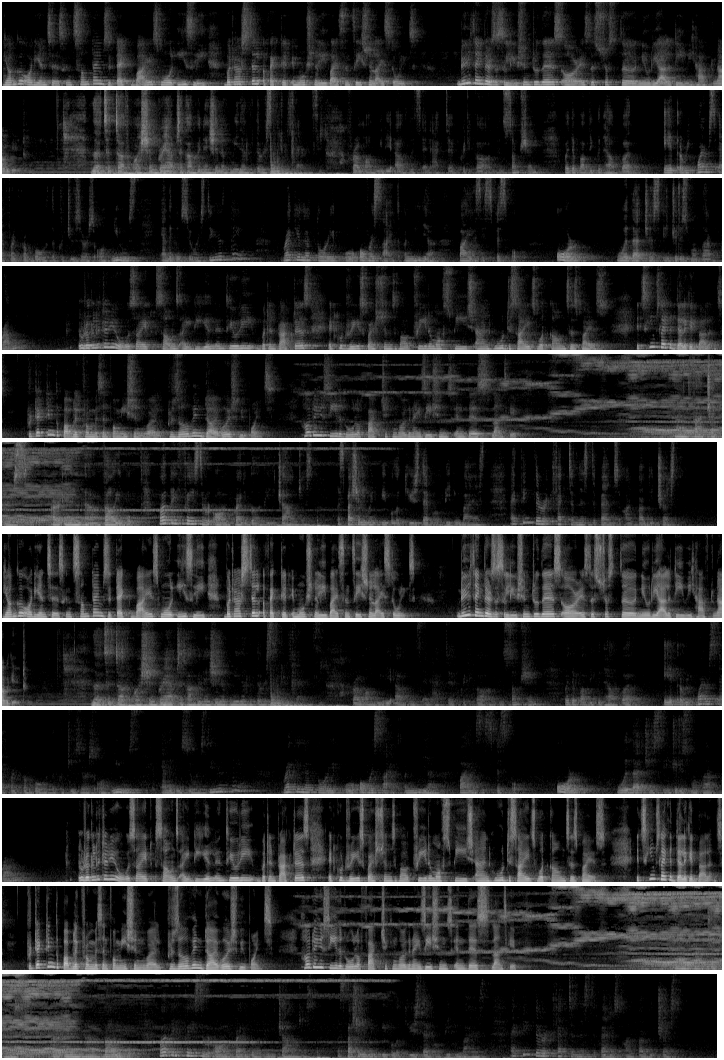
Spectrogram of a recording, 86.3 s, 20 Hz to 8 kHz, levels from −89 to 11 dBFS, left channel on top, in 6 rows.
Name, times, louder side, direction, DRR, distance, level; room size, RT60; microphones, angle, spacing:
voice 1, 0.0-8.2 9.1-14.7 44.7-57.6 58.1-63.0 63.6-67.9, right 6 dB, 80° right, 17 dB, 0.4 m, -31 dB
voice 2, 15.6-21.0 21.4-23.4 23.9-25.1 25.7-27.0 27.6-29.7 30.2-31.4 32.0-33.7 34.4-37.4 37.9-38.3 38.7-38.8 39.9-40.3 41.1-43.5 71.0-72.5 73.0-74.6 74.8-78.1 78.9-81.5 82.2-83.7 84.0-85.5, left 1 dB, 65° left, 3 dB, 1.7 m, -42 dB
sound 1, 63.5-79.8, right 7 dB, 30° right, 0.6 m, -42 dB
26.5 x 12.5 x 3.3 m, 1.2 s
head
